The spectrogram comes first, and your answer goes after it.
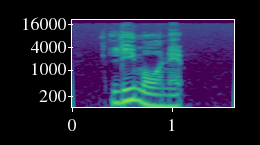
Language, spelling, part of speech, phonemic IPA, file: Italian, limone, adjective / noun, /liˈmone/, It-limone.ogg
